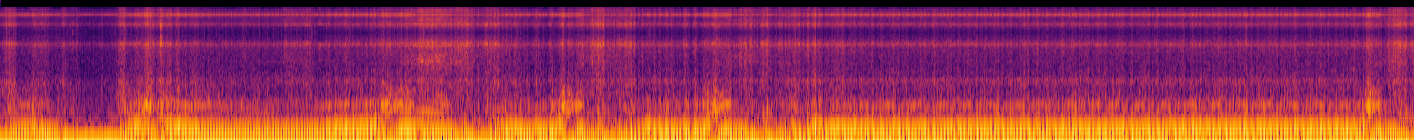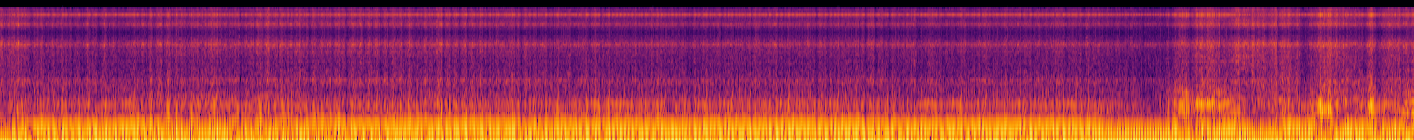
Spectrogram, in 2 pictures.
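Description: Ford Focus rally car's engine revved up and down several times, then held at steady raised revs for about eighteen seconds with a brief blip partway through, before the revs change again near the end, while the car stays stationary in the scrub.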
